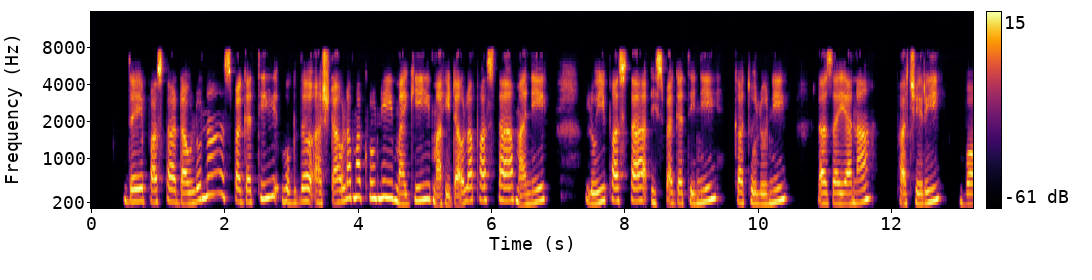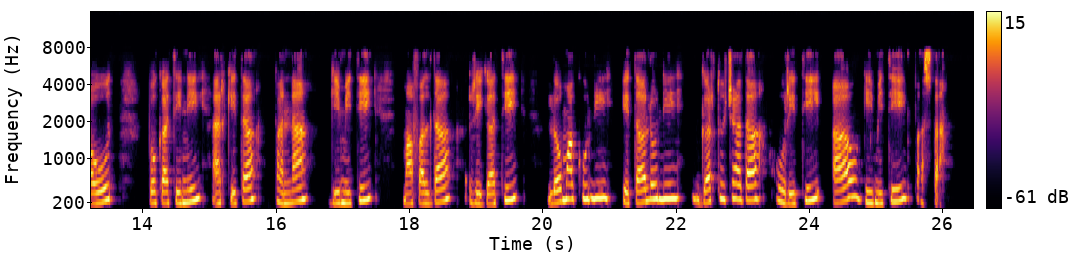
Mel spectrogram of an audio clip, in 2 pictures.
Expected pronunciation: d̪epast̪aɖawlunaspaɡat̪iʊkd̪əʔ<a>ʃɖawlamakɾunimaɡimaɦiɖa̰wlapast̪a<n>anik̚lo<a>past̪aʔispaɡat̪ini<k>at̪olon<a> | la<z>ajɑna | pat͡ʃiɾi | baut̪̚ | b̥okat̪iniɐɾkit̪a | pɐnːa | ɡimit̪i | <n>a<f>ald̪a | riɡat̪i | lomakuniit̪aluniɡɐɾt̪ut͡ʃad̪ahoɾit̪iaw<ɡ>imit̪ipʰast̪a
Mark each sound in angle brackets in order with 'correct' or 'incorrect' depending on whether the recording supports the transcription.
correct, incorrect: m, incorrect: i, correct, incorrect: i, correct, incorrect: m, correct, correct

